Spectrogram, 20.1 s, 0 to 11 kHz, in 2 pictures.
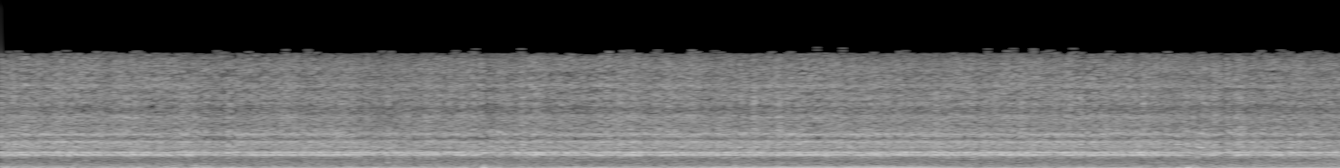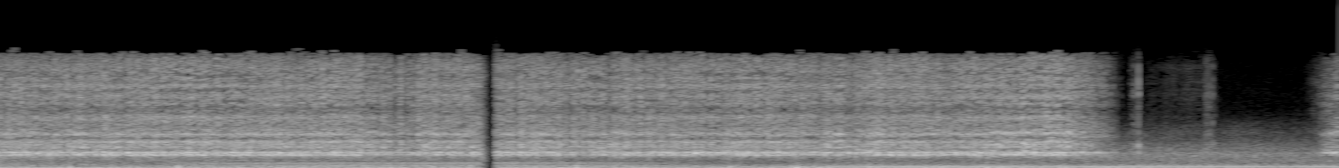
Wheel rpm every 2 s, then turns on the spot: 120, 110, 110, 120, 110, 110, 110, 110, 110, 30.
none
